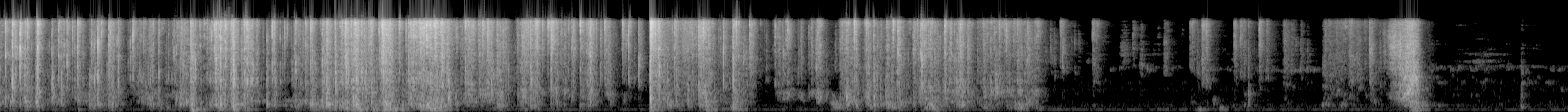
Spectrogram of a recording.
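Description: Thin clear plastic bag crinkling and rustling as Lego road plates are handled and pulled from it. The crinkling is dense for about ten seconds, then thins to a few scattered rustles with one short louder one near the end.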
